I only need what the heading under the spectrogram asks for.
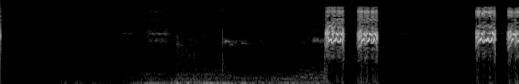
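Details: Yellow-sided conure parrot calling in two pairs of loud, raspy screeches about one and a half seconds apart, preceded by a quiet chirp and faint low rumble.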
